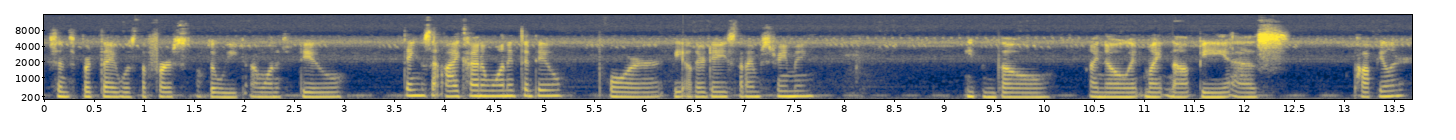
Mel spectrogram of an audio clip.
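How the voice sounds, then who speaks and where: A soft-spoken woman hosting an ASMR livestream, chatting casually and gently, often slipping into whispers, close to the microphone. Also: medium pitch, little pitch movement, unhurried, lo-fi sound, slight background noise. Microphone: close binaural ASMR microphone.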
